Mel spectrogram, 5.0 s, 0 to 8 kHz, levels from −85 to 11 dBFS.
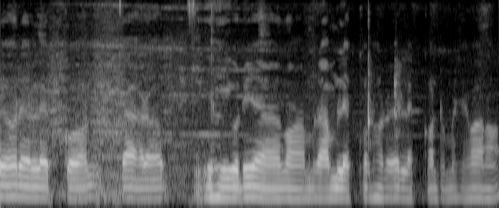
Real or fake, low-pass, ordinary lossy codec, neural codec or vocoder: real; none; none; none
